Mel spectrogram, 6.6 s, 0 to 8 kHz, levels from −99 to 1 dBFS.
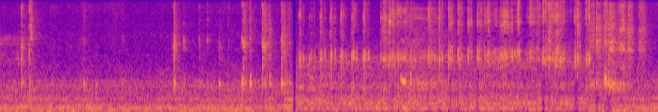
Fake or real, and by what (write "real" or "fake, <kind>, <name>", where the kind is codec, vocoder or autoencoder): real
